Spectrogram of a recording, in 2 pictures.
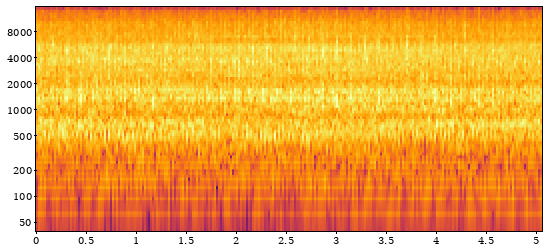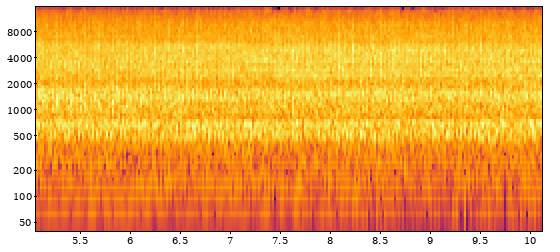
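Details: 1.4 16V petrol engine (Tunisia) idling with a fast, light, uneven ticking-knock; timing chain and tensioner already checked and the belt removed, noise persists, so the knock's source is still unclear.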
